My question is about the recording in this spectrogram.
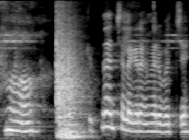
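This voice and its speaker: A woman playing a complaining, scolding mother in a comedy sketch, nagging in quick bursts. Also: mid-range voice, lively intonation, a little mellow, slight background noise, close to an everyday voice.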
